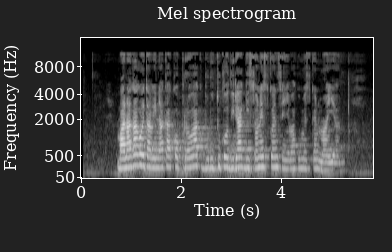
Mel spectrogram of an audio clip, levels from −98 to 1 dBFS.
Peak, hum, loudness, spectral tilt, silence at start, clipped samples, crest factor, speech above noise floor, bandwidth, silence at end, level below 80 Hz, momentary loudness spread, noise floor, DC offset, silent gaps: -2 dBFS; none; -24 LUFS; -4.5 dB/octave; 0.7 s; under 0.1%; 22 dB; 34 dB; 11.5 kHz; 0.6 s; -68 dBFS; 15 LU; -58 dBFS; under 0.1%; none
